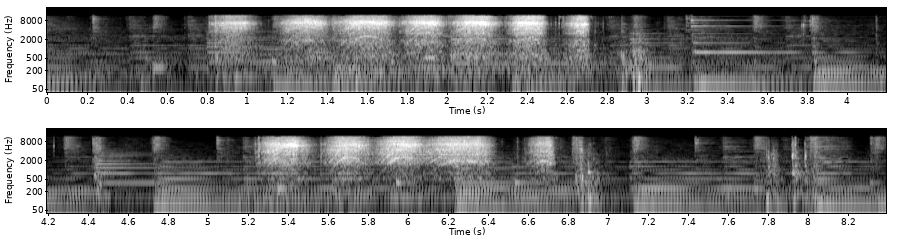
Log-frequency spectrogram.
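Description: Cordless drill driving screws through a plywood roof into a wooden frame, in two bursts: a longer one about a second in and a shorter one past the middle. Background music plays underneath.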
